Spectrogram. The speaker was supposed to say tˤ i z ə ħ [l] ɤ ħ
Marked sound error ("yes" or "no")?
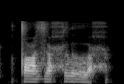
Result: no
